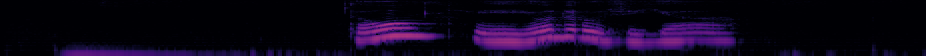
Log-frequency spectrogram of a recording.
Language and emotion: Russian, sad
